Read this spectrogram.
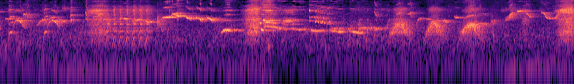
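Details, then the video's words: Male Chinese hwamei singing master song, with long flowing sequences of loud whistles, fast trills and buzzy rattles, changing pattern every second or so over several seconds. "Burung poksay mandarin suara masteran Poksay mandarin jantan"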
